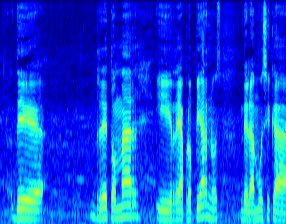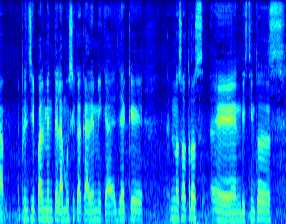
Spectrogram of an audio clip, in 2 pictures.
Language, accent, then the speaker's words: Spanish; Mexico City, Mexico; yo también soy estudiante de la Facultad de Música de la UNAM, vengo de la Ciudad de México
